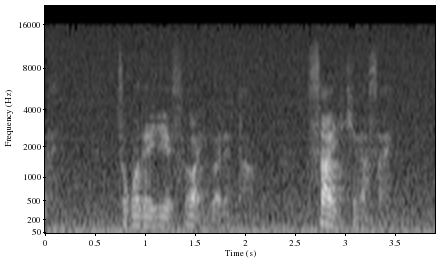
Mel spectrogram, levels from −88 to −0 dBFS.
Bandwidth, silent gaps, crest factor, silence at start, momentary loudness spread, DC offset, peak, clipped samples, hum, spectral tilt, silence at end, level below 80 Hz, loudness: 16 kHz; none; 26 dB; 0 s; 21 LU; under 0.1%; -4 dBFS; under 0.1%; none; -4.5 dB/octave; 0 s; -44 dBFS; -28 LUFS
